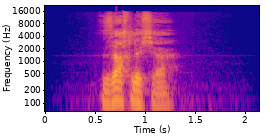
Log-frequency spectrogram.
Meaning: inflection of sachlich: 1. strong/mixed nominative masculine singular 2. strong genitive/dative feminine singular 3. strong genitive plural
- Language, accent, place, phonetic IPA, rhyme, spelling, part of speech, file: German, Germany, Berlin, [ˈzaxlɪçɐ], -axlɪçɐ, sachlicher, adjective, De-sachlicher.ogg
